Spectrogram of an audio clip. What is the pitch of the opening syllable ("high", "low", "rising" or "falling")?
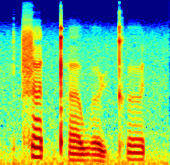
high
